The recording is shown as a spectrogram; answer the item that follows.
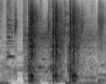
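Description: Three gunshots in quick succession, about half a second apart, over background music.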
